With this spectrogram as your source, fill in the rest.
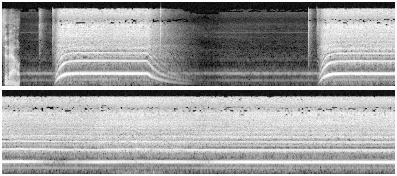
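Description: A small electric motor whirs with a steady high hum as it spins a fan.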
